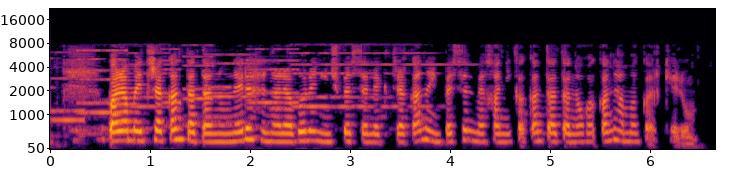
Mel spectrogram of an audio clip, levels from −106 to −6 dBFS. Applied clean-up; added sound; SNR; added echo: classical method Wiener filter.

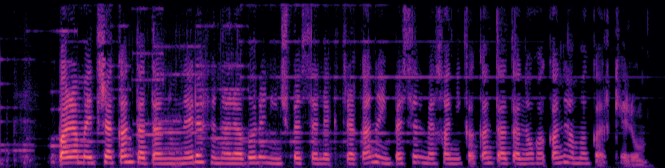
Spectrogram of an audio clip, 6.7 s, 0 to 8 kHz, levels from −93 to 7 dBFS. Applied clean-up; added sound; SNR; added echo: neural mask model RNNoise.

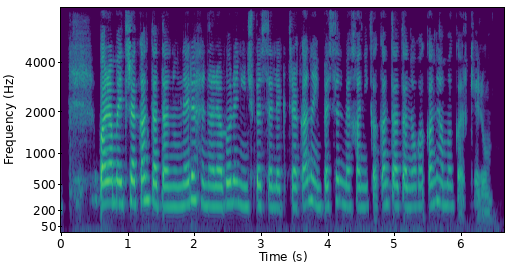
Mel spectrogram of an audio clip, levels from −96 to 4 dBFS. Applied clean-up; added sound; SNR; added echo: neural mask model Resemble Enhance denoiser.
